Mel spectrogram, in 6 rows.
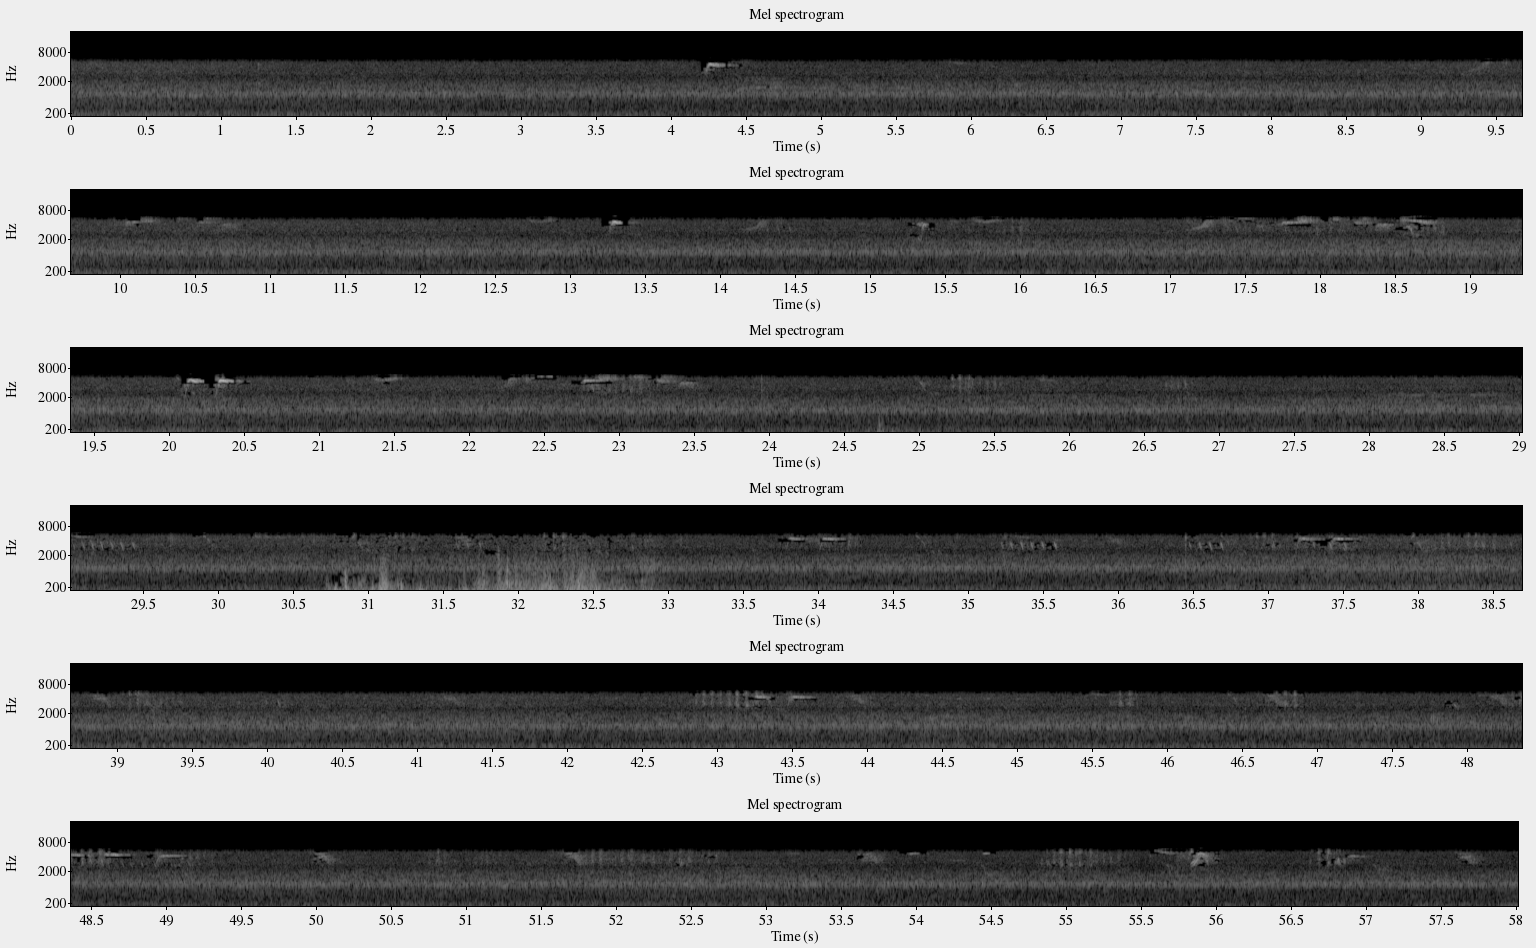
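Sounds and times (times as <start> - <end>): background hiss: 0.0 - 58.0
small birds chirping: 4.2 - 4.8, 9.3 - 10.9, 15.2 - 16.1, 17.1 - 19.0, 20.0 - 20.6, 21.2 - 23.7, 24.9 - 26.9, 28.0 - 32.9, 33.6 - 40.4, 41.1 - 47.1, 47.8 - 57.9.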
